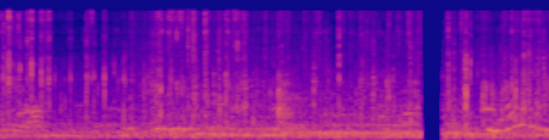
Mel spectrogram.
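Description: Retail store background of faint music and distant voices, with light crinkling from a plastic-wrapped notebook being handled. The sound cuts out completely for a moment about three seconds in.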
